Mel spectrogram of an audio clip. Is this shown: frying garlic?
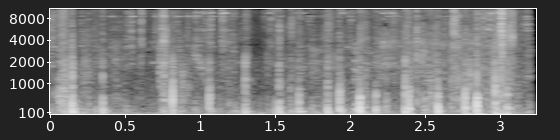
no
